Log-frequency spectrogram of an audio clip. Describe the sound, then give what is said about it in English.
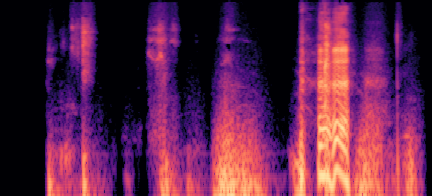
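Penny, a boxer dog, breathes heavily into the microphone: a series of irregular, loud, huffing puffs and snorts, with one louder wheezy, whining burst near the end. “Heavy breathing in the microphone. That's a boxer breathing.”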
